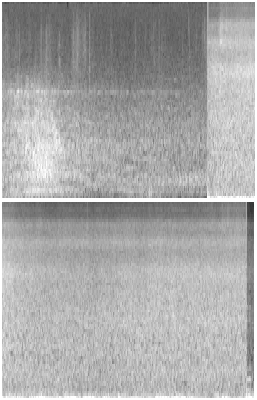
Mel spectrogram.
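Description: Steady outdoor rushing noise of wind and surf, swelling briefly in the first second. About four seconds in it jumps abruptly to a louder, deeper rush with heavy rumble.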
